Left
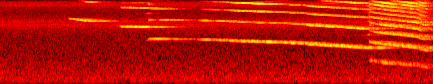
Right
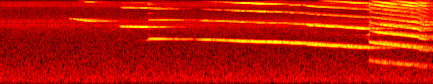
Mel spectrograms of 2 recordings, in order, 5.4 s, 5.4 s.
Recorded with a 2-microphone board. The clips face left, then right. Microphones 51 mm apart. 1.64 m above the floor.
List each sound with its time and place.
0.9 s a squeak: 30° right (ahead or behind), 6 m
